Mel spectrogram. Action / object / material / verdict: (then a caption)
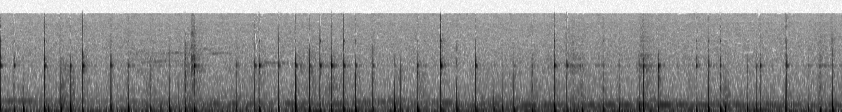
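tap / flat carved wooden heart cutout / wood / none. Long nails scratch and tap the surface of a flat, solid, hand-sized heart-shaped wooden piece with carved grooves, held in both hands. Dozens of quick, dry clicks and taps ring out over a soft, continuous scratching, each one stopping instantly. The sound stays quiet and close throughout, with a faint low hum beneath.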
